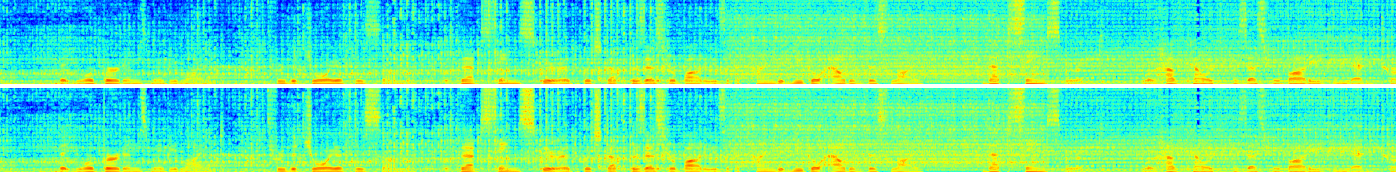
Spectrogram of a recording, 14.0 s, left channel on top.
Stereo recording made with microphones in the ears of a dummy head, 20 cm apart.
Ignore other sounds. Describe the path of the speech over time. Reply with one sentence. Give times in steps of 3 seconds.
In this clip you hear the speech on the right from 0 s and in the centre from 9 s.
